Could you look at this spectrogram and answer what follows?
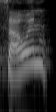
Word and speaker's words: Samhain: that it's it's spelt samhain s-a-m-h-a but it's pronounced samhain and i know that because i googled it and practiced it and sawin celebrates the end of summer and it welcomes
